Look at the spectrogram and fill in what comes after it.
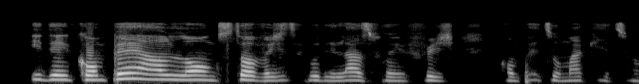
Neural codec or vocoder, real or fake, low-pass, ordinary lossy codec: none; real; 7.2 kHz; AAC, 64 kbps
